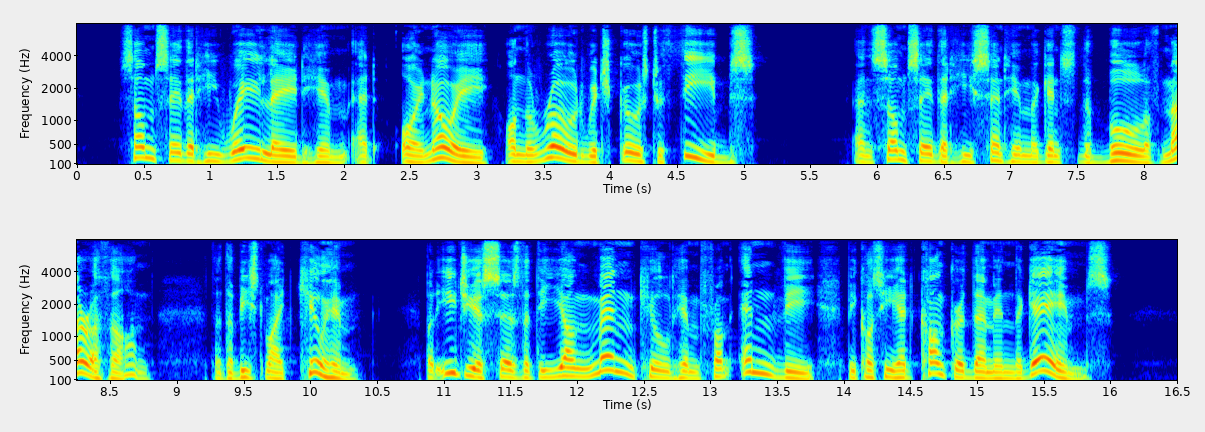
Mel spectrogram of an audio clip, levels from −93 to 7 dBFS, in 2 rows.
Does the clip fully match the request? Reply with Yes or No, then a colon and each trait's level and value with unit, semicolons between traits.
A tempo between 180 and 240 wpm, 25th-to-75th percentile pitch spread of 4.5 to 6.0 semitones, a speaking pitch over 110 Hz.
Yes: average, 185 wpm; average, 4.8 semitones; medium, 140 Hz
